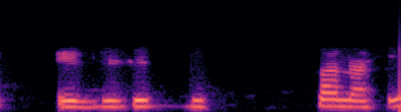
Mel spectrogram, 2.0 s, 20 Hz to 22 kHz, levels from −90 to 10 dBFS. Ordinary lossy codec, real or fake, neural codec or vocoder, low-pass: Opus, 16 kbps; real; none; 3.6 kHz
